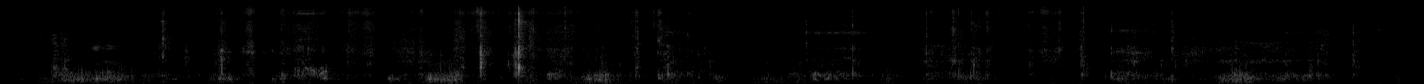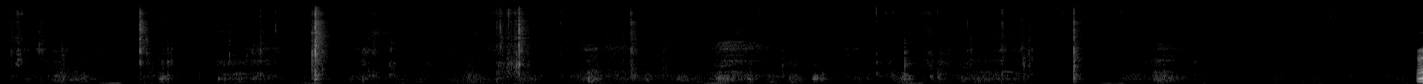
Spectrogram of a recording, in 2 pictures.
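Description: Faint rustling and scraping as a hockey goalie mask is pulled on over the head and its straps and padding are adjusted, with a few sharp clicks and knocks from the mask and cage, the sharpest about two-thirds of the way through.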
